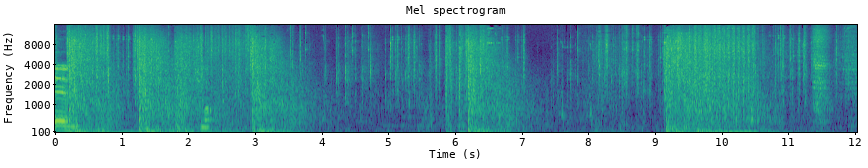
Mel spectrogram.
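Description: Gunshots and explosions burst loudly in a video game.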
